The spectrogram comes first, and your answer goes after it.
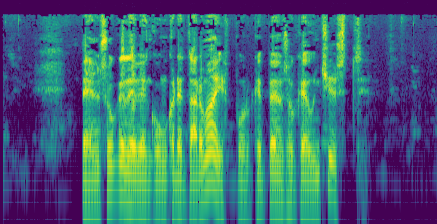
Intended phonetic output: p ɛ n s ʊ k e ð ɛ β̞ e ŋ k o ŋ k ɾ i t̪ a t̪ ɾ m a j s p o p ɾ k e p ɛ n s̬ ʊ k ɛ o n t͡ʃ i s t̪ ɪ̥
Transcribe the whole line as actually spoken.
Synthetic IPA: p ɛ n s ʊ k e ð ɛ β̞ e ŋ k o ŋ k ɾ e t̪ a ɾ m a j s p o ɾ k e p ɛ n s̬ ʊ k ɛ u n t͡ʃ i s t̪ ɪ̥

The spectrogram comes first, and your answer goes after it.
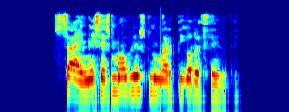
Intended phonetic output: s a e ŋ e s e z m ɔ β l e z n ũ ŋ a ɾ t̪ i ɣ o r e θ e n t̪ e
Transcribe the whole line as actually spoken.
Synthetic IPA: s a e ŋ e s e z m ɔ β l e z n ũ ŋ a ɾ t̪ i ɣ o r e θ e n t̪ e

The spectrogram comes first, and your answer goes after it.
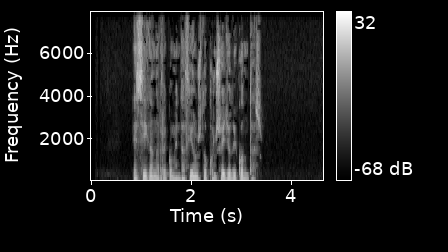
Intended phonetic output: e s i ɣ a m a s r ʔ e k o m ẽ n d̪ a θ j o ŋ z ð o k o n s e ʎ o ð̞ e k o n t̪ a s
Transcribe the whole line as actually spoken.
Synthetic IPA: e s i ɣ a ŋ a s r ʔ e k o m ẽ n d̪ a θ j o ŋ z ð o k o n s e ʎ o ð̞ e k o n t̪ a s

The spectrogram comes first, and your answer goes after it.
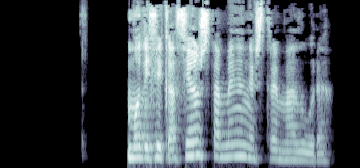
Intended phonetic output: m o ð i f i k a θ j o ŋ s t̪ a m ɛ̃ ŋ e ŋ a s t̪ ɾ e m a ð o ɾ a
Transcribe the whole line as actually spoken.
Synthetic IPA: m o ð i f i k a θ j o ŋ s t̪ a m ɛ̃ ŋ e ŋ e s t̪ ɾ e m a ð u ɾ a

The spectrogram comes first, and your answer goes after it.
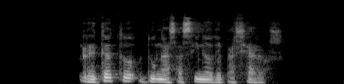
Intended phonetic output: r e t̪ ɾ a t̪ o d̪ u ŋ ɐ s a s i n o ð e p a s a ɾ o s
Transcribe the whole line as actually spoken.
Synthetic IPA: r e t̪ ɾ a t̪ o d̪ u ŋ a s a s i n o ð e p a ʃ a ɾ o s

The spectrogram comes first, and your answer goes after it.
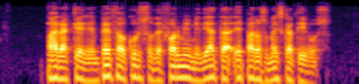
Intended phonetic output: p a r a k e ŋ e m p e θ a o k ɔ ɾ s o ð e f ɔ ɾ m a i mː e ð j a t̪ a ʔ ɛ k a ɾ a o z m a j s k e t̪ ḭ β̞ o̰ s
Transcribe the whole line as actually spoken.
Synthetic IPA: p a ɾ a k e ŋ e m p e θ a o k u ɾ s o ð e f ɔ ɾ m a i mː e ð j a t̪ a ʔ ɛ p a ɾ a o z m a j s k a t̪ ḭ β̞ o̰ s

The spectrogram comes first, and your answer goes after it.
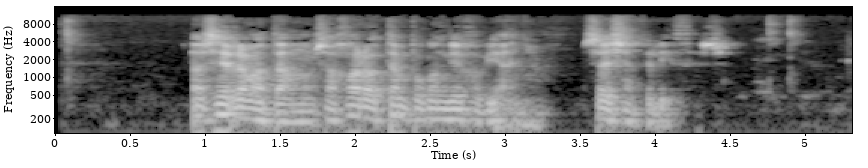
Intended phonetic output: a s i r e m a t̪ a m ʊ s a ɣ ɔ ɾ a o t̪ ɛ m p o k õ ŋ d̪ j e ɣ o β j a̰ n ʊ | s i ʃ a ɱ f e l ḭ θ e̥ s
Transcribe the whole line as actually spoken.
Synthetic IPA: a s i r e m a t̪ a m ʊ s a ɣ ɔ ɾ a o t̪ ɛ m p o k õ n d̪ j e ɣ o β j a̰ ɲ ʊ | s e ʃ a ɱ f e l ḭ θ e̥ s

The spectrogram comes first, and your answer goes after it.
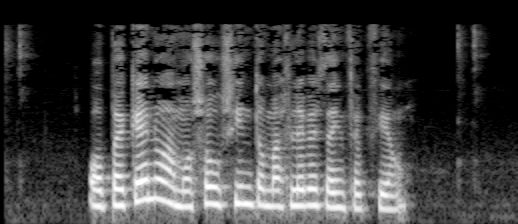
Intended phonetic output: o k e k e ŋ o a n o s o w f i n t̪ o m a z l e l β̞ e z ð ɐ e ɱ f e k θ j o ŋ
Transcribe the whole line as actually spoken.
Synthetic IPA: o p e k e n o a m o s o w s i n t̪ o m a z l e β̞ e z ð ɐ i ɱ f e k θ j o ŋ

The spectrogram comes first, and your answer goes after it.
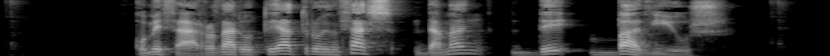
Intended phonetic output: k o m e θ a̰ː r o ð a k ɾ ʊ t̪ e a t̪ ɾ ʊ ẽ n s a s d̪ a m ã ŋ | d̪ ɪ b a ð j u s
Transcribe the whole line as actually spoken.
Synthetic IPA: k o m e θ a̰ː r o ð a ɾ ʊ t̪ e a t̪ ɾ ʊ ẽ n θ a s d̪ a m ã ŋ | d̪ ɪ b a ð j u s

